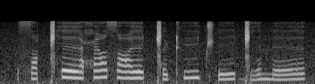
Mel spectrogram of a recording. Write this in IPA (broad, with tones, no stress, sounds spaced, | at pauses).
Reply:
sˤ ɘ˩˧ ǁʰ ɜː˦˨ ħ ɘː˦˥ sˤ ɜː˦˥ ǁ ə˩˧ ʈʰ ʏː˦˥ t͡ʃʼ ɘː˩˧ ɡ͡ǁ ɜ˩˧ n ɜː˩˧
